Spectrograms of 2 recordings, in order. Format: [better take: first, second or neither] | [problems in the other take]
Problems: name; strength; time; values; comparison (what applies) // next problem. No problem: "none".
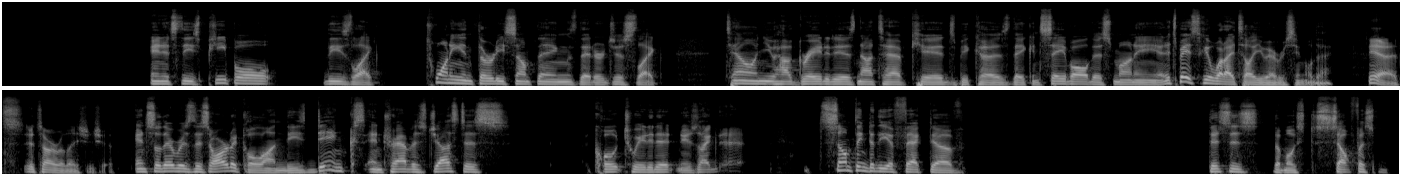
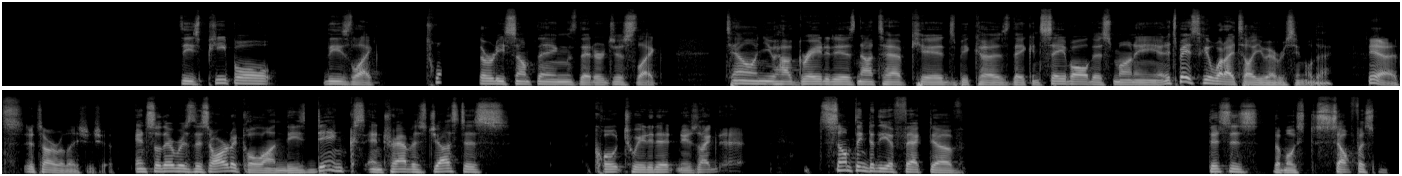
first | audio cutting out; at 1.5 s and at 4.5 s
